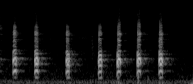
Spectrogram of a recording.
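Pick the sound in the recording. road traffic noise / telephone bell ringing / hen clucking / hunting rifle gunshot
hen clucking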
